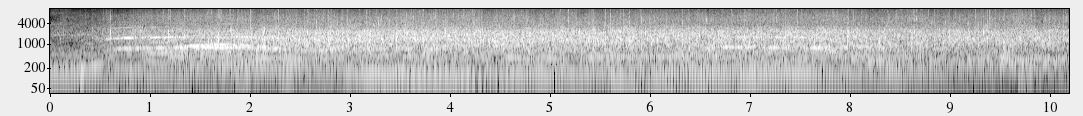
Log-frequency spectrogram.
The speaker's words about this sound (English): Do you know, some of you might be wondering, why are people applauding? Why are people... Well, do you know, the Bible says that whenever we reach out to Jesus, heaven rejoices.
